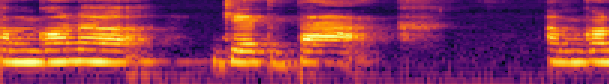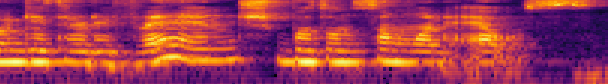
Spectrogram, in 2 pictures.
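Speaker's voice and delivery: normal talking voice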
